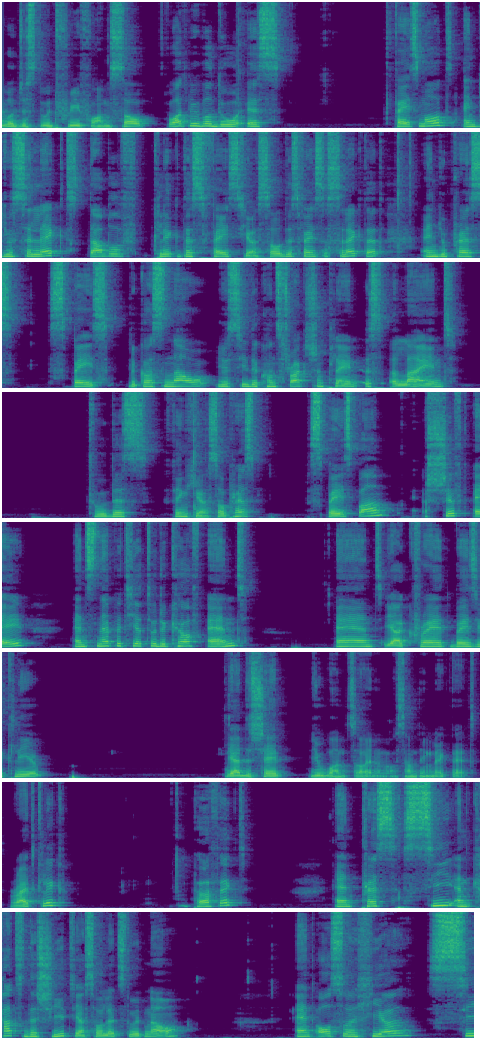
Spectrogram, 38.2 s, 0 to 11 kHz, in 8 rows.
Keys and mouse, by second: 0.7 Escape, 1.0 right click, 2.2 Tab, 5.8 right click, 7.3 right click, 9.2 right click, 16.6 right click, 18.2 a, 28.4 right click, 32.5 c, 36.1 right click.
